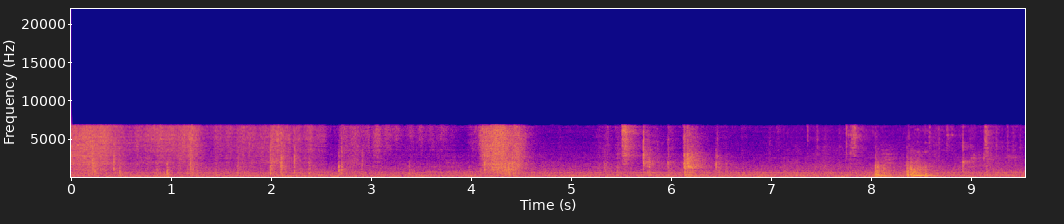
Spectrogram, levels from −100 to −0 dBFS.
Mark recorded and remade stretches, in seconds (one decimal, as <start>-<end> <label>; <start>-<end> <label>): 0.0-2.5 remade; 2.5-7.1 recorded; 7.1-9.5 remade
